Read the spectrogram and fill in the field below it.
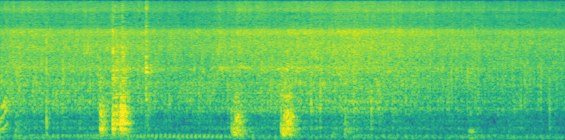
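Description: Chopped green chillies and a dried red chilli fry in a hot pan with a steady, close sizzle and hiss, and a few stirring clinks and scrapes come through.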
